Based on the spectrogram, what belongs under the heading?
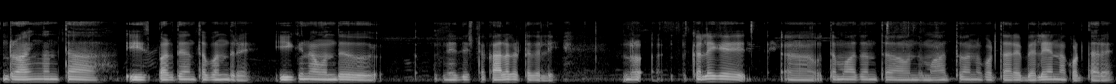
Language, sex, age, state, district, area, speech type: Kannada, male, 18-30, Karnataka, Uttara Kannada, rural, spontaneous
